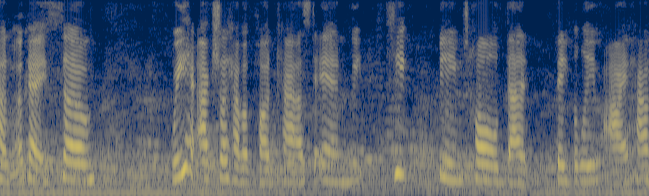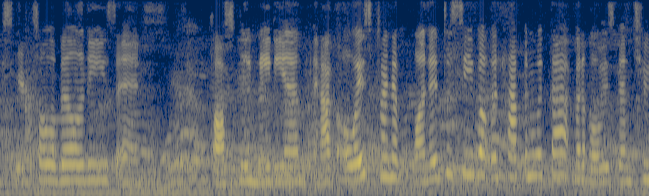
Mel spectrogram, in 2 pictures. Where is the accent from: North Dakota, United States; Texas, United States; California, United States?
Texas, United States; We're from Texas, and we came here for this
